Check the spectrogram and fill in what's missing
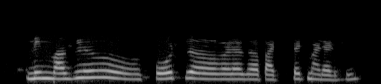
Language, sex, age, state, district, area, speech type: Kannada, female, 18-30, Karnataka, Dharwad, rural, conversation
